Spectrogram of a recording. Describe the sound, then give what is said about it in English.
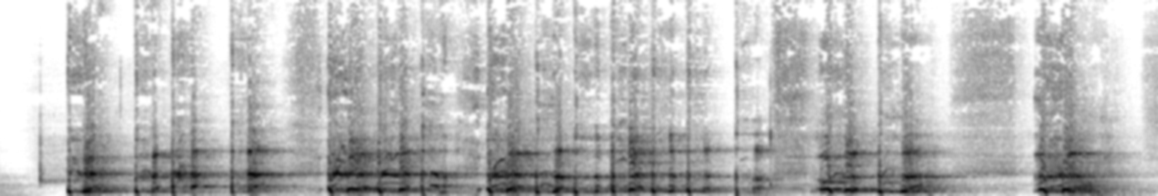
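A long, loud fit of coughing performed by a voice, with harsh repeated bursts, wheezing gasps and strained breaths between them, continuing for several seconds without words. “Nitre, how long have you had the cough?”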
